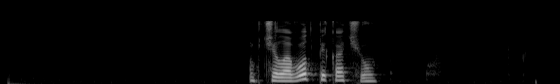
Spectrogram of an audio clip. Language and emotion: Russian, neutral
